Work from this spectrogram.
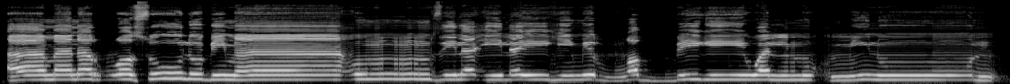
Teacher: والمؤمنون تو حمزہ کی وجہ سے آپ اسے جھٹکا لگا کے پڑھیں گے اور نون کو وقف کرتے وقت آپ نے ساکن کر دینا ہے۔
